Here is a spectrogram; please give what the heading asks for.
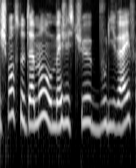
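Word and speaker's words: Buliwyf: Et je pense notamment au majestueux Bully Vife, alors ça se prononce plus ou moins comme ça. C'est pas l'orthographe le plus évident du monde, donc on va dire Bully Vife, c'est très bien.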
